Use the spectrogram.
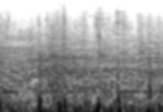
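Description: Horses galloping in a video game cavalry battle between Vlandia and Khuzait armies, with a steady clip-clop of hooves thudding at a moderate distance. A faint voice runs underneath.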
